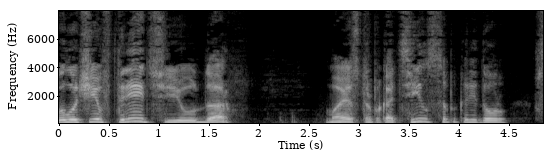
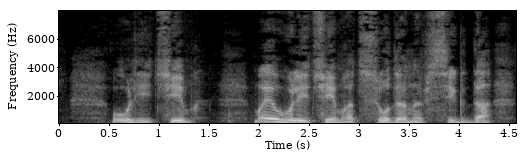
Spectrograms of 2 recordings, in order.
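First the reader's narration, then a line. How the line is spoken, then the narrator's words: Whispering to himself. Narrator (Russian): шептал себе маэстро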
